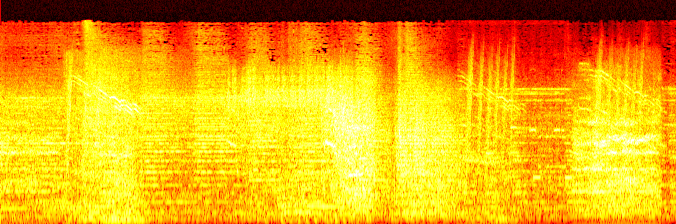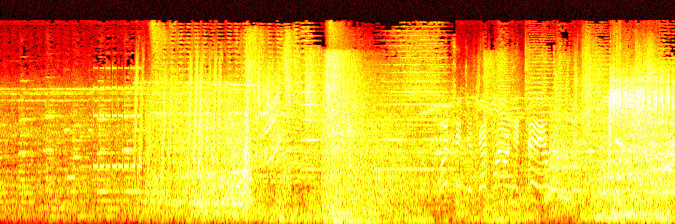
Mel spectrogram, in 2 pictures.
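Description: Orchestral film score playing under space-battle sound effects: starfighter engines sweeping past in falling pitch glides several times, mixed with laser fire and explosions.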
